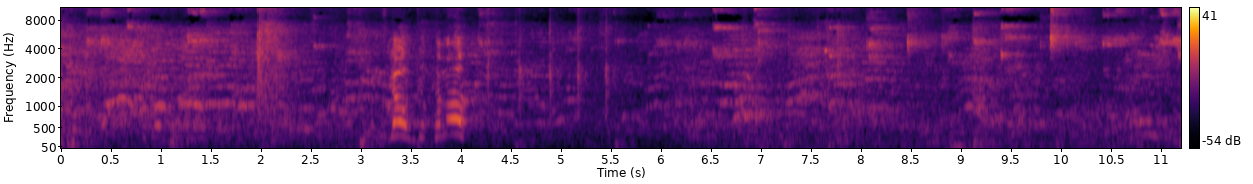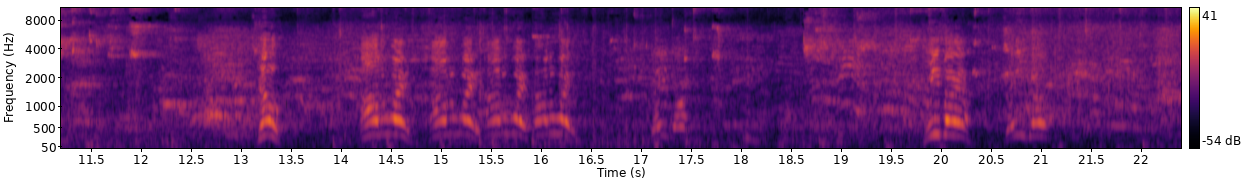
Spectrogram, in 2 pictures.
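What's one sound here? A crowd murmurs and calls out in an echoing gym.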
